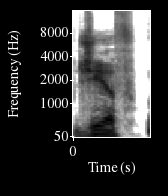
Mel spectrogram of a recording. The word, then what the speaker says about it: GIF: Yeah, and I think it's pronounced GIF, like peanut butter.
